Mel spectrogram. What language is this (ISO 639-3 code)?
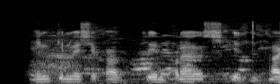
isl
